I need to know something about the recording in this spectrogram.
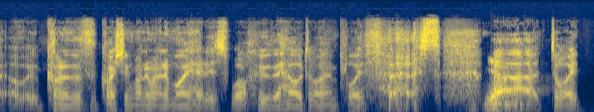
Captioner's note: laughs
